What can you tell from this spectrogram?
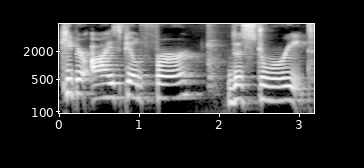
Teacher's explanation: And for also becomes very unstressed for.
